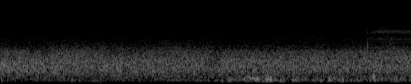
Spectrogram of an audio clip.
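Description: Steady outdoor background noise: an even hiss with no distinct calls, knocks or other events.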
